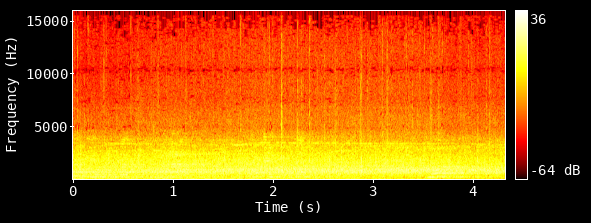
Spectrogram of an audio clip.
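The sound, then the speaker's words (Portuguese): Audience applause: a thick, continuous roar of many hands clapping, loud and unchanging throughout. “Aplaudirem da maneira que vocês merecem, tá?”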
